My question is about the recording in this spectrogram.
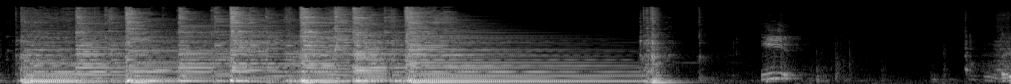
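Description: Sigma D-28-style dreadnought acoustic guitar with a spruce top and rosewood body, strummed in full chords about once a second for some four seconds. The last chord is left to ring and fade, with one more short stroke about six and a half seconds in.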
